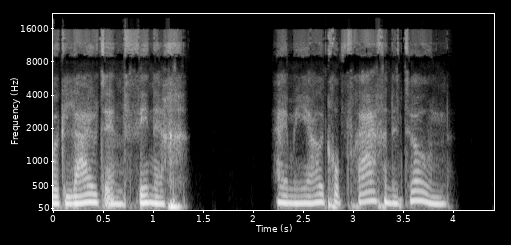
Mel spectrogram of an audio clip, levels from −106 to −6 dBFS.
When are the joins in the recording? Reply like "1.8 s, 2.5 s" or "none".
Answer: 2.8 s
